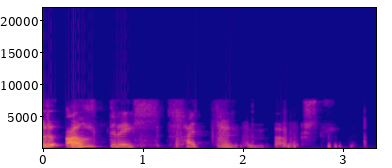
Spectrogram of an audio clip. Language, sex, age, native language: Icelandic, female, 10, Icelandic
